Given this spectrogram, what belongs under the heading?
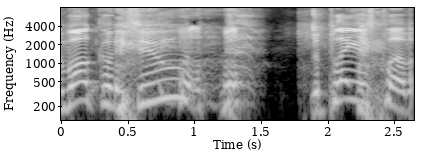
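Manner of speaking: slow, high host welcome; talk show host voice. Pretend. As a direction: welcome the studio audience slowly. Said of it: "talk show host".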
